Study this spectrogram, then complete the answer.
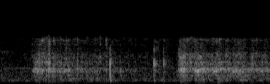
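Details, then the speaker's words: Freestyle scooter wheel spun by hand gives a dry rattling whir with a faint tone; odd bearing noise, owner thinks the rear wheel is worst; steering recently cleaned, oiled and greased. "a quand même un bruit de roulement assez bizaride la bar elle aussi elle est défoncé"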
